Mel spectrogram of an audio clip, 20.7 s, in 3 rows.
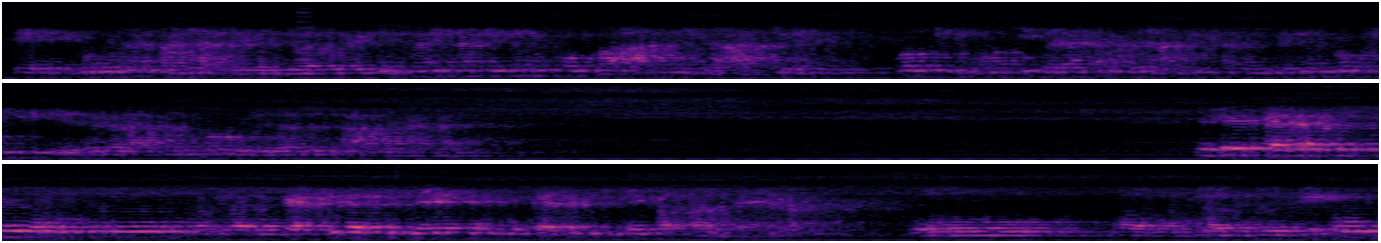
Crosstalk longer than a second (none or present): none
